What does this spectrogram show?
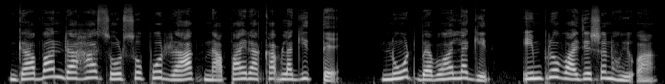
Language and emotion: Santali, neutral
